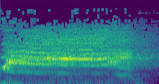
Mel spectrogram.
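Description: A man screams loudly in terror: one long, sustained, strained cry that holds steady for nearly two seconds, then tapers off and fades at the end.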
